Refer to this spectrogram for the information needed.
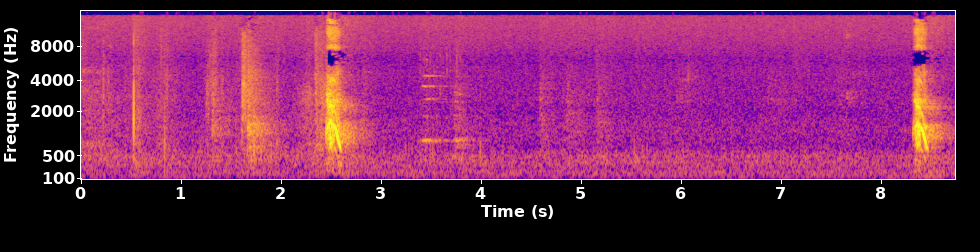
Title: Sweet baby has hiccups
